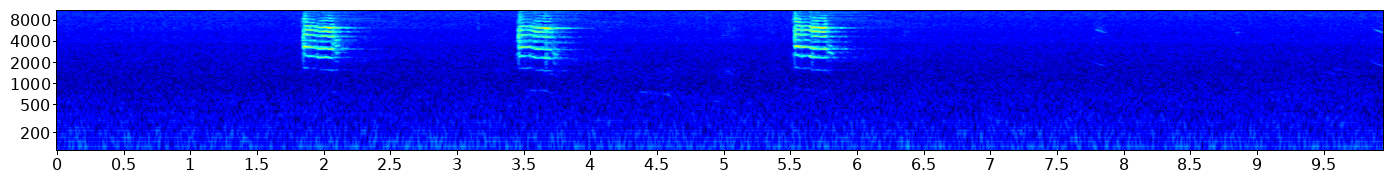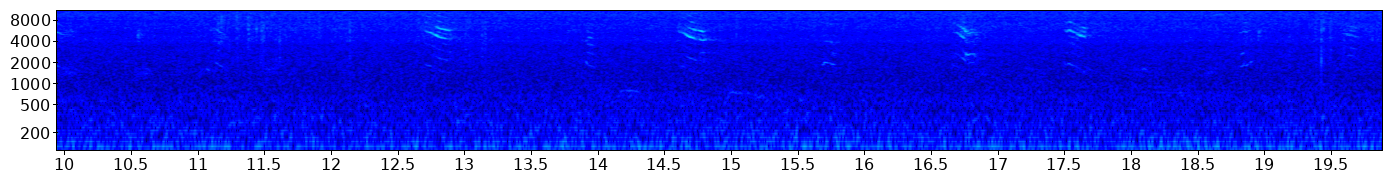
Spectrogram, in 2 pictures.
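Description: Three short, loud bird calls in the first six seconds, then faint scattered chirps, over a steady low rumble.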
